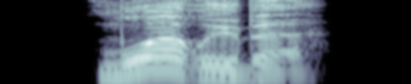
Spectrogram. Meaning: carrot
- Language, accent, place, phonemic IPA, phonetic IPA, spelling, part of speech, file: German, Germany, Berlin, /ˈmoː(r)ˌryːbə/, [ˈmoː(ɐ̯)ˌʁyːbə], Mohrrübe, noun, De-Mohrrübe.ogg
